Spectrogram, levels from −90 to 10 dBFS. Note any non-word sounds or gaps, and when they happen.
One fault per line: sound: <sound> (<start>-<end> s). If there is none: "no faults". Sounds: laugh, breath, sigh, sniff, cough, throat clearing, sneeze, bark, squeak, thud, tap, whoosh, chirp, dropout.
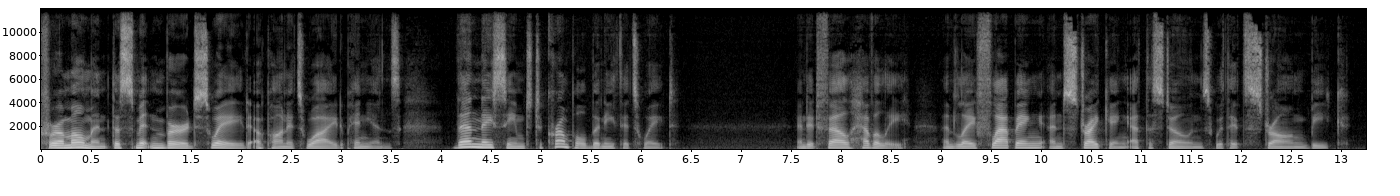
no faults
